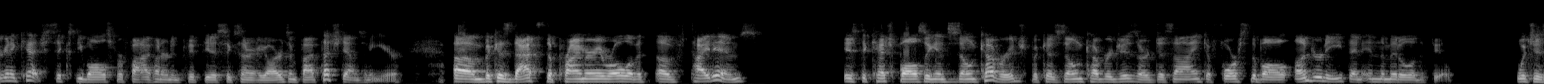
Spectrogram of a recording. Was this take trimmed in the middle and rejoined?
no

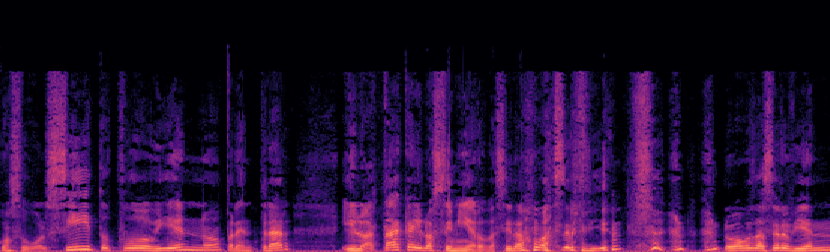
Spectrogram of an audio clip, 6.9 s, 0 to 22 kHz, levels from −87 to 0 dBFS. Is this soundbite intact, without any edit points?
yes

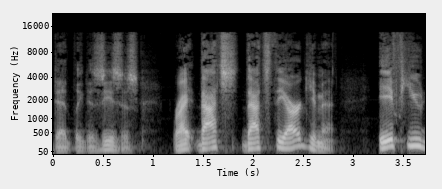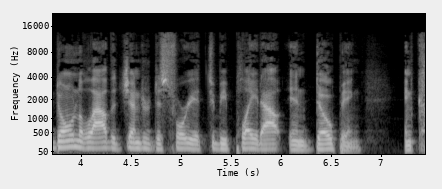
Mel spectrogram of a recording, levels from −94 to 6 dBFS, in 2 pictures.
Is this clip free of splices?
no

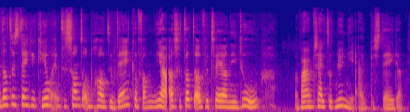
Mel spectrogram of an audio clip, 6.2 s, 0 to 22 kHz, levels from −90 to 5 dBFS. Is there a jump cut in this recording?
yes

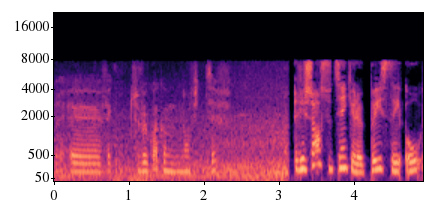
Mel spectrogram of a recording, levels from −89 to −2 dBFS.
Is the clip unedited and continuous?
no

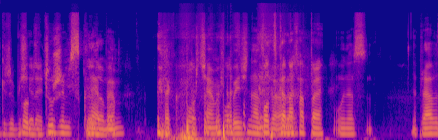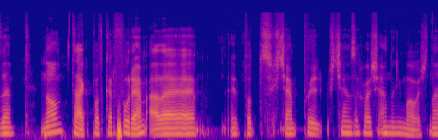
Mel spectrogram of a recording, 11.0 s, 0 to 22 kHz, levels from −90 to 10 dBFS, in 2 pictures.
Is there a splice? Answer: no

